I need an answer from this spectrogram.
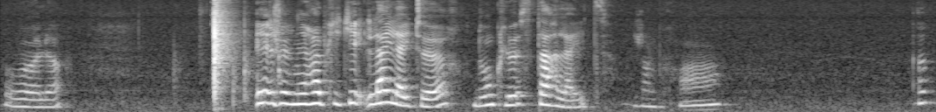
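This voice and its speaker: This beauty vlogger's slightly high voice is creaky, and she draws out her words and pauses often, with background noise on her phone camera audio. Casual and chatty, she narrates her makeup routine, filling gaps with little interjections.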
